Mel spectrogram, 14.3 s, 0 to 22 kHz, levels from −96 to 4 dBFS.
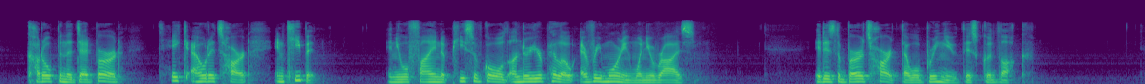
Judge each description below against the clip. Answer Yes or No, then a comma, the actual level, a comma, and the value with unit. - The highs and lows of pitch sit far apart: No, average, 4.2 semitones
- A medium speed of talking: Yes, average, 170 wpm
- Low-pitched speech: Yes, low, 125 Hz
